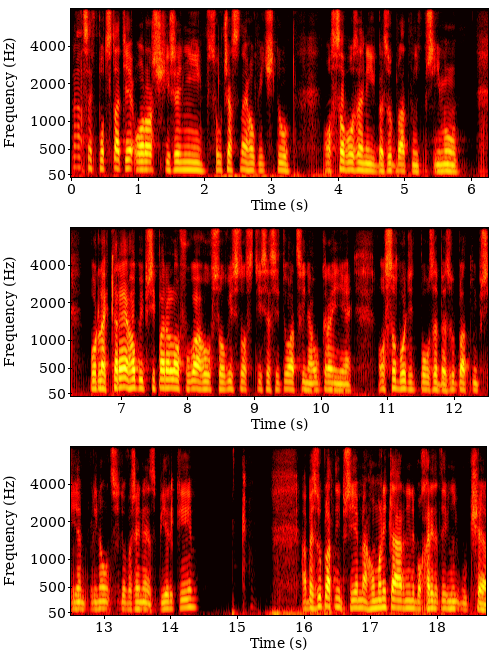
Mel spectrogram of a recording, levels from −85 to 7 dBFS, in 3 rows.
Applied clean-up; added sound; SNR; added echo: neural mask model DeepFilterNet 3.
